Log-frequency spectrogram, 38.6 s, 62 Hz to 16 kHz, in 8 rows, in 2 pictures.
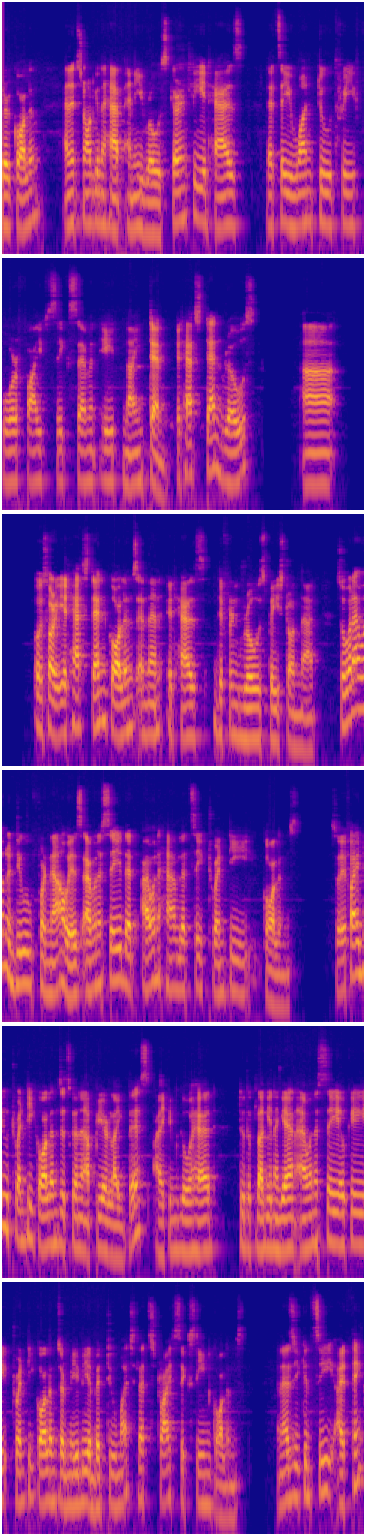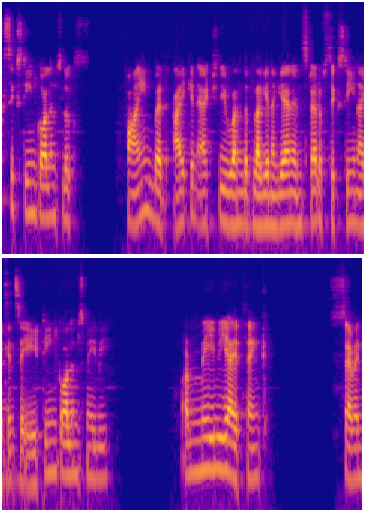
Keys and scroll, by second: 14.5 super+2, 14.6 0, 21.3 shift+super+p, 22.4-23.3 typing, 24.6 super+i, 24.9 6, 26.3 Return, 30.5 shift+super+p, 33.0-33.8 typing, 34.7 super+Return, 35.3 super+z, 37.6 shift+super+p, 38.3 shift+super+i.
